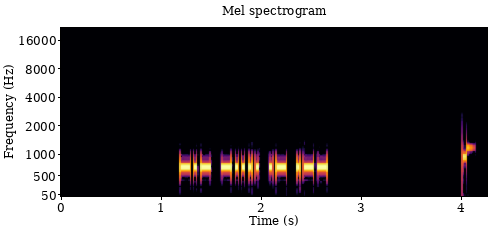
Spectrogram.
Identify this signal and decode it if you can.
Morse code, heard as a keyed tone, about 36 wpm, 700 Hz. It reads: K6AW
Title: USA Call Signs - 4 Characters - 2x Character Spacing - 35wpm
